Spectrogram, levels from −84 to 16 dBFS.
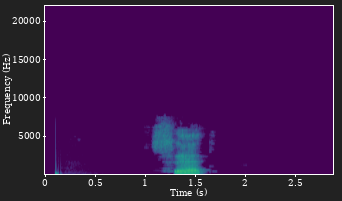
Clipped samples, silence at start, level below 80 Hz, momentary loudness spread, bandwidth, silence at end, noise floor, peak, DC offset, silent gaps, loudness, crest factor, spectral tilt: under 0.1%; 1.1 s; -64 dBFS; 23 LU; 8 kHz; 1.3 s; -84 dBFS; -6 dBFS; under 0.1%; none; -25 LUFS; 24 dB; -6 dB/octave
